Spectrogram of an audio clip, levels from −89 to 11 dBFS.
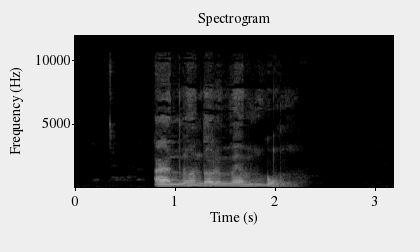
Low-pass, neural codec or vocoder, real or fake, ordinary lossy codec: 10.8 kHz; codec, 44.1 kHz, 2.6 kbps, SNAC; fake; AAC, 32 kbps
